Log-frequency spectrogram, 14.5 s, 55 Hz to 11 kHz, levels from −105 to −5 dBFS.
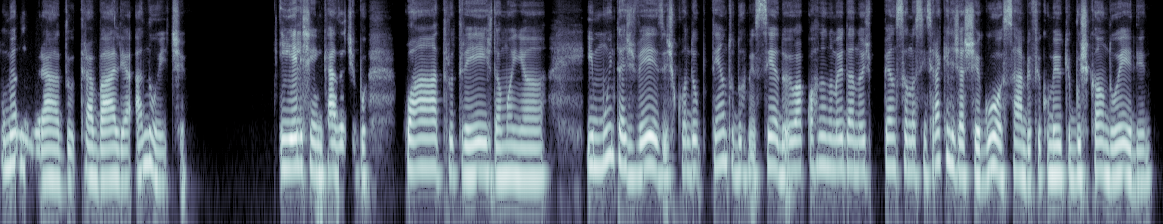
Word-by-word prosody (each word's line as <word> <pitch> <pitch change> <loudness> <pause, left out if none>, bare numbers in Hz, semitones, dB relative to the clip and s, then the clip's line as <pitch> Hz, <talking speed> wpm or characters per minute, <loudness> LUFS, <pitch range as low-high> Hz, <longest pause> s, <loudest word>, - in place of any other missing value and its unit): o 195 - -4
meu 225 +2 +4
namorado 160 -6 -1
trabalha 165 -2 +1
à - - -2
noite 170 -10 -2 1.2
e 205 0 +5
ele 210 +1 +7
chega 195 -3 -1
em 175 - +1
casa, 185 0 +1
tipo, 170 -1 -6 0.5
04:00, 205 -2 0
03:00. 175 -2 +1 0.5
E, 220 - +3
muitas 225 -2 +1
vezes, 190 0 +3
quando 195 0 -7
eu 200 - -3
tento 235 +1 -4
dormir 185 -1 -5
cedo, 190 +1 0
eu 195 +2 0
acordo 210 +2 -3
no 205 - -2
meio 205 0 -1
da 205 -1 -1
noite 190 -1 -5
pensando 210 -2 -2
assim: 190 0 -5
"Será 230 +6 -1
que 255 - -2
ele 225 - +3
já 185 -2 +1
chegou?", 175 +3 +3
sabe, 175 -2 -1
fico 175 +1 -6
meio 175 0 +4
que 175 - -6
buscando 175 0 0
ele. 165 -3 0
185 Hz, 170 wpm, -23 LUFS, 170-205 Hz, 1.2 s, ele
